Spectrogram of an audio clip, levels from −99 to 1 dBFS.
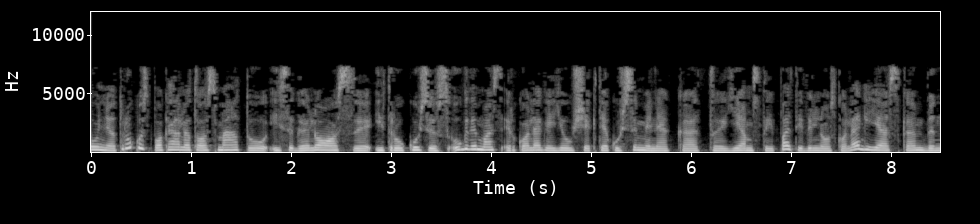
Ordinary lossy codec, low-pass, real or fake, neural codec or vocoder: MP3, 32 kbps; 7.2 kHz; fake; codec, 16 kHz, 8 kbps, FreqCodec, larger model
